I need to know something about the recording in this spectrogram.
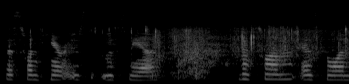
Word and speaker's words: usnea: So this one right here, this is usnea.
